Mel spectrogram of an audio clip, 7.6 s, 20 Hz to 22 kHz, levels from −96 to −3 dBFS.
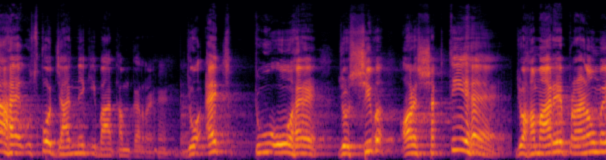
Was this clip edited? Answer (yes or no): yes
